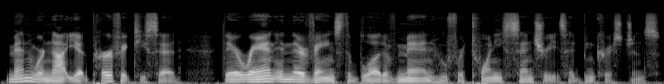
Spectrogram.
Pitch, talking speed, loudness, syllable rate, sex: 90 Hz, 210 wpm, -20 LUFS, 4.9 syllables/s, male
